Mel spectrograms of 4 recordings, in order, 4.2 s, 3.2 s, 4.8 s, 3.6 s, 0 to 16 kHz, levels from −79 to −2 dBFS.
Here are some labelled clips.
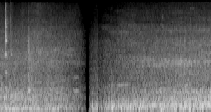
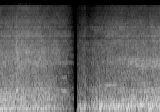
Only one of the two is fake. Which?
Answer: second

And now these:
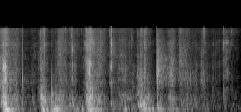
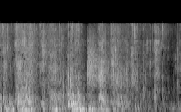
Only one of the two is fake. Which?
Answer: first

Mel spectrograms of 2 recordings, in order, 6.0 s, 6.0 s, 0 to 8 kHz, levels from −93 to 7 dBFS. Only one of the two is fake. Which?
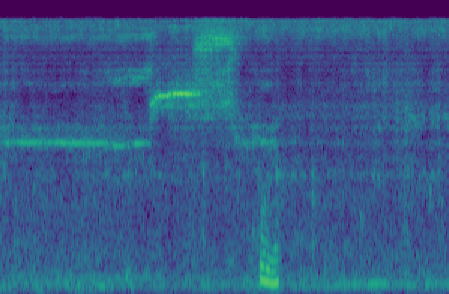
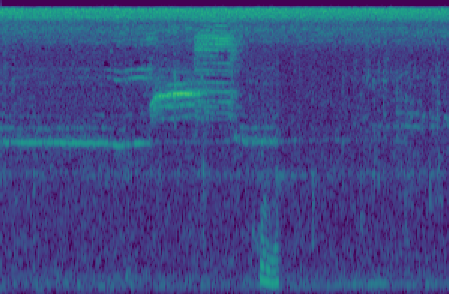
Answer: first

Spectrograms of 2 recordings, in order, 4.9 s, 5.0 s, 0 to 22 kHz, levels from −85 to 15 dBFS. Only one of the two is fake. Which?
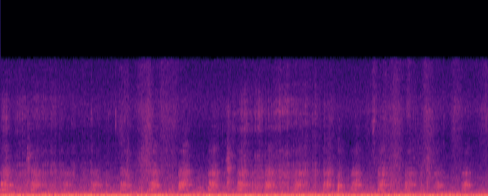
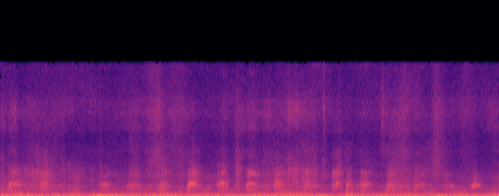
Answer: second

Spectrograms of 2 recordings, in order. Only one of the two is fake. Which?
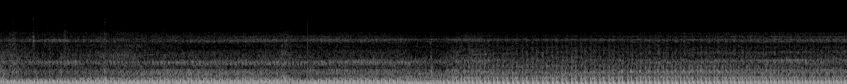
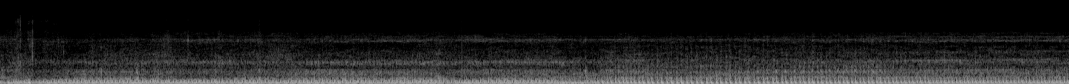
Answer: second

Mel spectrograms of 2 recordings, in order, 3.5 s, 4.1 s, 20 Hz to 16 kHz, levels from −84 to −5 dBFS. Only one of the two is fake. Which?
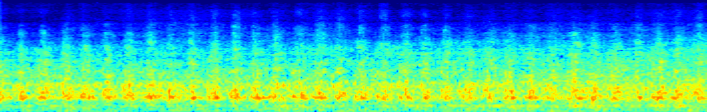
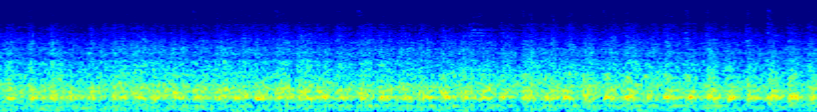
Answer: first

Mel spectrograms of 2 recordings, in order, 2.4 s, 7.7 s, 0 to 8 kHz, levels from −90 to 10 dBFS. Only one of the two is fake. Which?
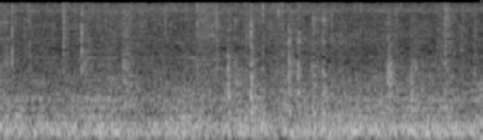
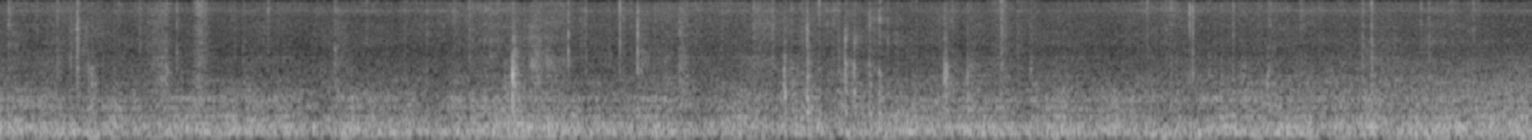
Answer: second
